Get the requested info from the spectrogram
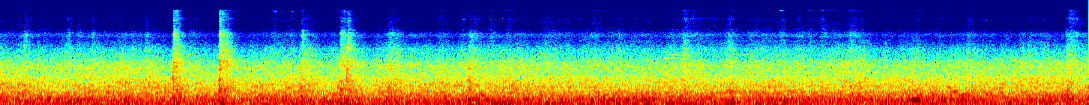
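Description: Passenger train running over a steel truss bridge, heard from inside the coach by an open window: a steady, loud rumble of wheels and coach with a few sharp clacks in the first five seconds.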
